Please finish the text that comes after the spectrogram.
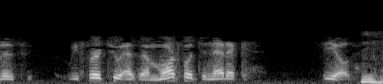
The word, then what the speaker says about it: morphogenetic: Well, Rupert postulates the existence of what is referred to as a morphogenetic field. Mm-hmm. Am I saying it correctly? Morphogenetic? Yeah, the morphogenetic field, exactly. Okay.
